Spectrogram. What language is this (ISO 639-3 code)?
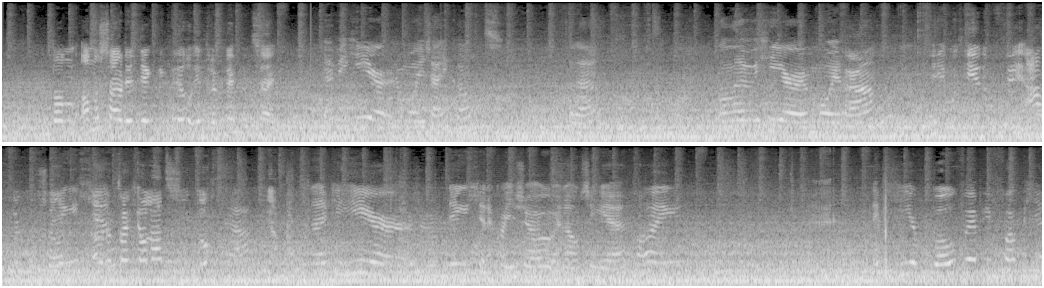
nld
